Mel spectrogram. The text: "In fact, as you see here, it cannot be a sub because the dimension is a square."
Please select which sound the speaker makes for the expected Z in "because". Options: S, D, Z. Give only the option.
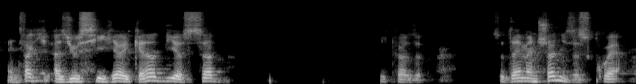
Z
